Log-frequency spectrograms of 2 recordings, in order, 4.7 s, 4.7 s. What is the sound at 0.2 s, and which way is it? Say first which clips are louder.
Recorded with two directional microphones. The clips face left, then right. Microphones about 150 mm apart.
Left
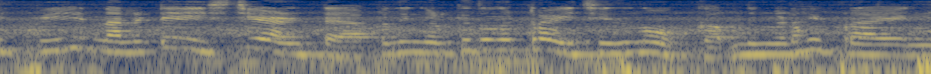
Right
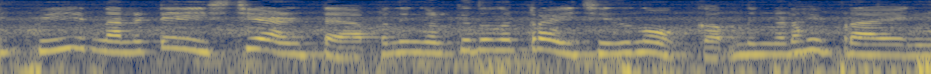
A woman's voice: right 6 dB; 55° right (ahead or behind).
